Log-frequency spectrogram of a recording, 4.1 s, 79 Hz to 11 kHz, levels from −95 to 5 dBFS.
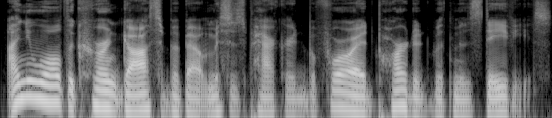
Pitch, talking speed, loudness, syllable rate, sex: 110 Hz, 230 wpm, -20 LUFS, 5.9 syllables/s, male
